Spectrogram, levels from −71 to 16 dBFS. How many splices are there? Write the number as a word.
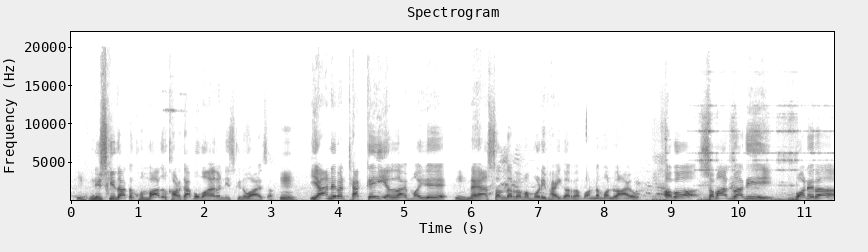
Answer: one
